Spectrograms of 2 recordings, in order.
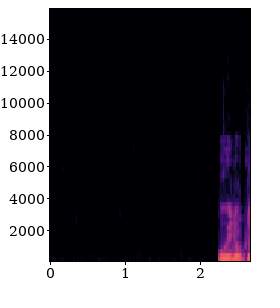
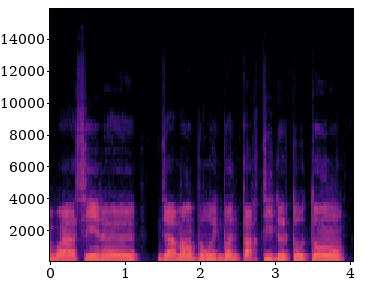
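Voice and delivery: usual speaking voice

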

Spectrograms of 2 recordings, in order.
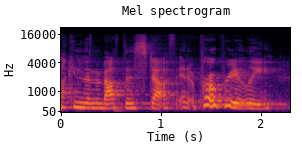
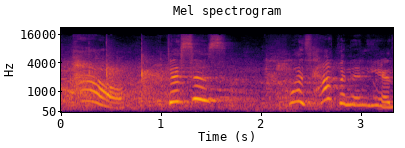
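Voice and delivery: stunned awkward wow; 9 semitones higher than usual. Retold or imitated. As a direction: voice jumps way up in disbelief. Stunned while friend sobs on her.

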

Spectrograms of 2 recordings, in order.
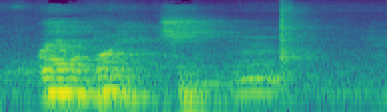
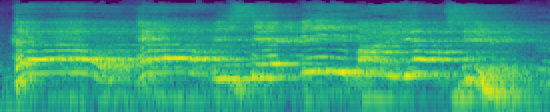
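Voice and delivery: yelling for help. Acted. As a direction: shout again, refusing God's offer. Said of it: "yelled out".

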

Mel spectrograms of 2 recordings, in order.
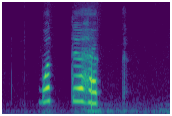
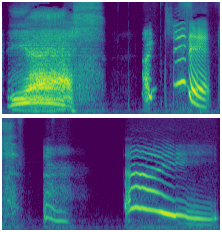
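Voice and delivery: loud excited cheer; 6 dB louder, much slower than usual. Real, not acted. Gamer cheers after clearing a level, excited. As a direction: shout with the win. Success in game.

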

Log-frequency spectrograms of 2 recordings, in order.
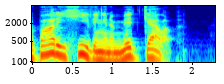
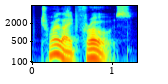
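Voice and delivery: ordinary delivery

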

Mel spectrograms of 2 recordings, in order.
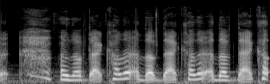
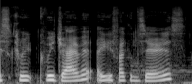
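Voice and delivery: ordinary talk, nothing marked

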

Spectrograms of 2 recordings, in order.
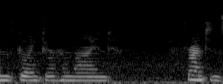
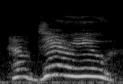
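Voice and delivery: slow, high, furious shriek; outraged scream; 13 semitones higher, 11 dB louder, slower than usual. A narrator's reading. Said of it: "she screamed".

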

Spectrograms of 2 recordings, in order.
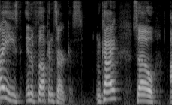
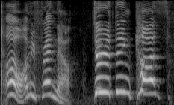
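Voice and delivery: high, loud mocking whine of the line; mocking dumb voice; 12 semitones higher, 7 dB louder than usual. Mocking the movie's dumbest line in a high loud voice. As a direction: ham up the stupid line, pitched way up and shouted. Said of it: "how stupid are you to just be like".

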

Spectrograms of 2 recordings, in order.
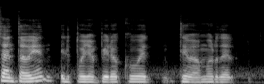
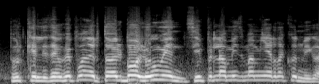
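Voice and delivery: stressed complaint; 6 semitones higher, 5 dB louder than usual. Real, not acted. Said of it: "tengo el volumen a cien, entonces me pongo".

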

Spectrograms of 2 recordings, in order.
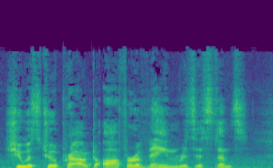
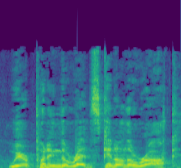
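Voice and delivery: higher, carrying call across the water; 8 semitones higher than usual. A narrator's reading. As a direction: Smee hails his captain over the lagoon. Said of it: "Smee called out".

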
